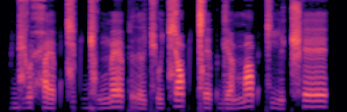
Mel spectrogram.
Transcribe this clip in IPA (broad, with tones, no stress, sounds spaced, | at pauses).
d͡ʑ u˨ ħ æ˨˩˦ p t͡ɕ ə˨ p ɡ͡ǀ u˨ m æ˥ p r ə˨˩˦ cʰ ʊ˨ t͡ɕ ɑ˥ p ǀ ɛ˨ p ɡʲ ɑ˨ m ɑ˥ p c i˨˩˦ ʈ͡ʂʰ ɛ˥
